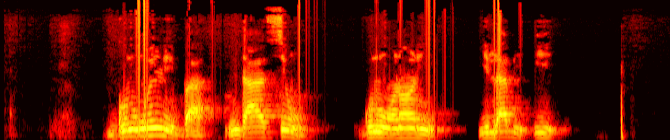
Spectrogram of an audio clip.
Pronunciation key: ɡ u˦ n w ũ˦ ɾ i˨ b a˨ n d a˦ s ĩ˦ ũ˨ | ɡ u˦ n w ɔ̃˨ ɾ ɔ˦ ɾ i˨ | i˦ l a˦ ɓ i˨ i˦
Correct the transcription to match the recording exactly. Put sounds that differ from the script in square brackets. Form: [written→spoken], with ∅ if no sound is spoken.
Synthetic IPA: ɡ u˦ n w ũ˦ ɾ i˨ b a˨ n d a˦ s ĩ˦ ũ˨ | ɡ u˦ n w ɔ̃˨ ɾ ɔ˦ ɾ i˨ | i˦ l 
